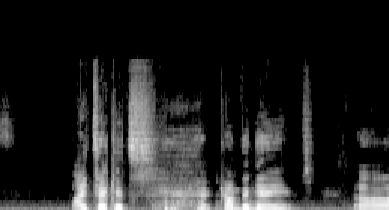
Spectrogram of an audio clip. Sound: laughing

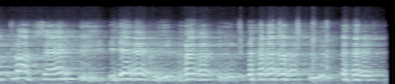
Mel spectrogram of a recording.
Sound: laughing

